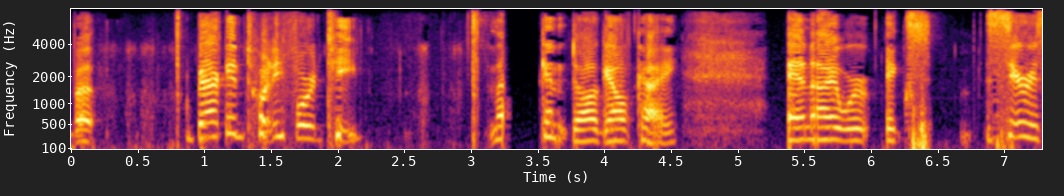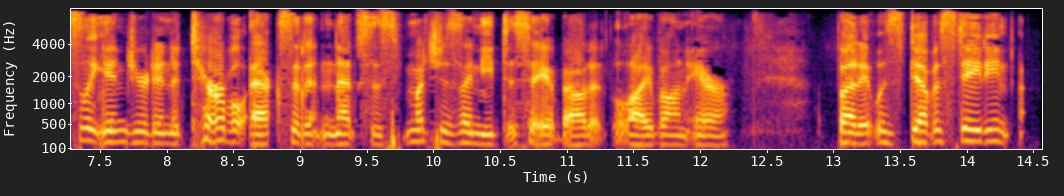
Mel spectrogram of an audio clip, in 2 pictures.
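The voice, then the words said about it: Emotional, strained voice. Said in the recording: “I'm sorry, I'm getting emotional here”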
